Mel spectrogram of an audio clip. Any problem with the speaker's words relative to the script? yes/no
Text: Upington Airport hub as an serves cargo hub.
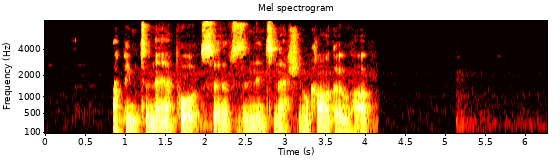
yes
